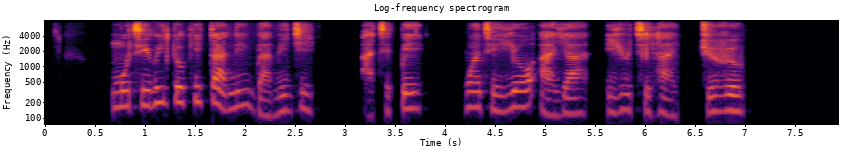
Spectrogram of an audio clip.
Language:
Yoruba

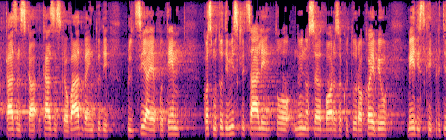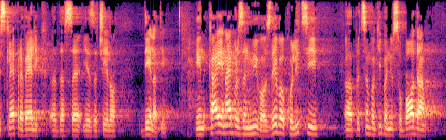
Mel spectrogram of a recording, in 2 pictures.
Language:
Slovenian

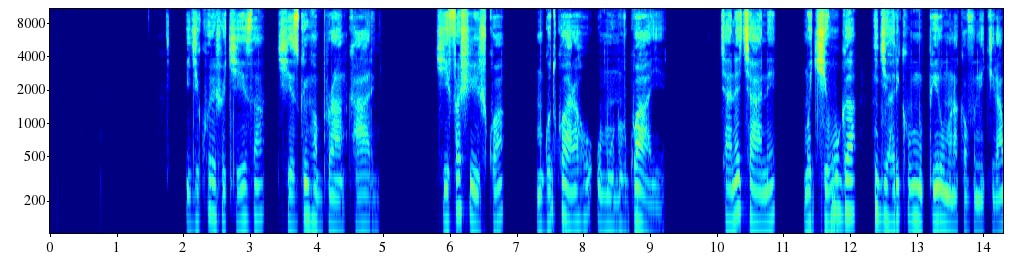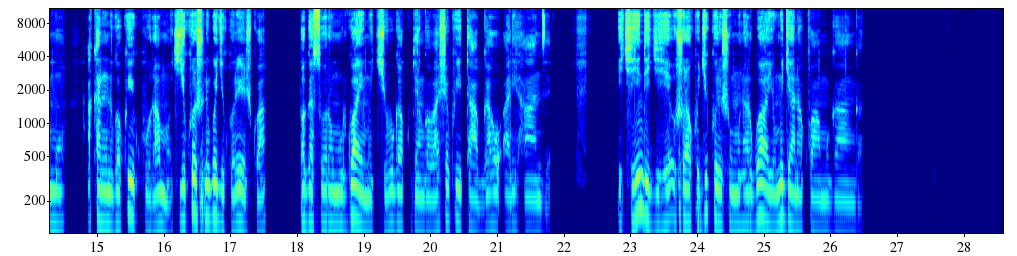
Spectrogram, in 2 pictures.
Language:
Kinyarwanda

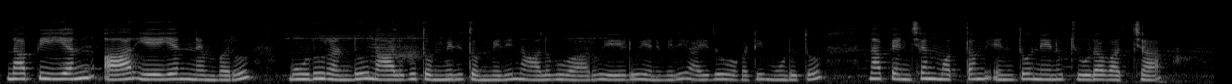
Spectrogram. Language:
Telugu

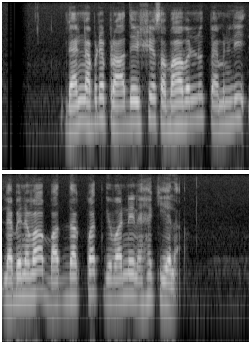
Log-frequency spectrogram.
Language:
Sinhala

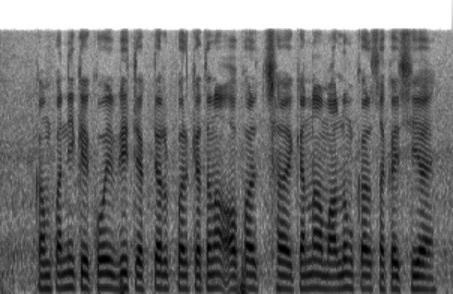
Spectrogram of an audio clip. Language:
Maithili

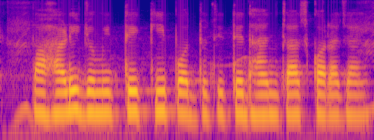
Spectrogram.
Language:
Bangla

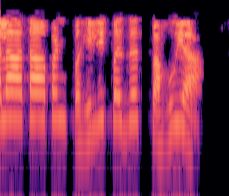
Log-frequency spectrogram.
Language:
Marathi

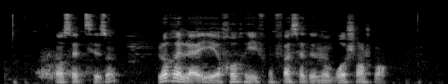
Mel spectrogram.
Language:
French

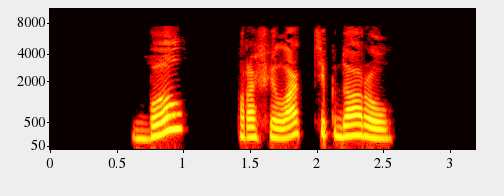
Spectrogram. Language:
Bashkir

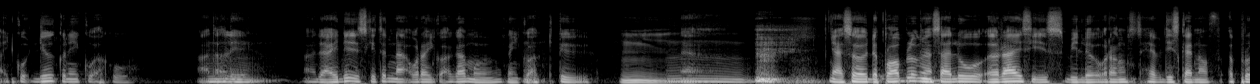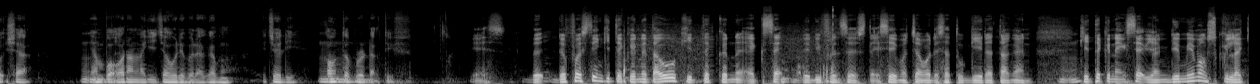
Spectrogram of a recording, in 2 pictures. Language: Malay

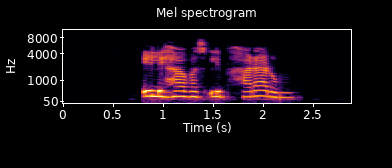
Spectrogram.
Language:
Esperanto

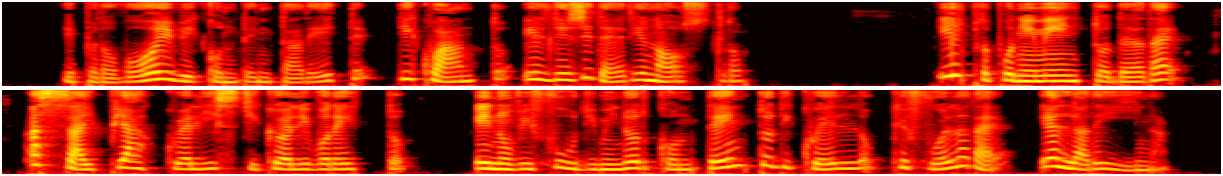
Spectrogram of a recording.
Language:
Italian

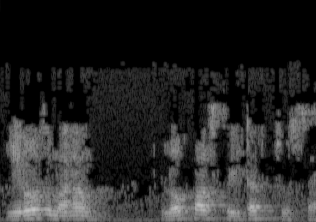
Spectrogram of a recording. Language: Telugu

